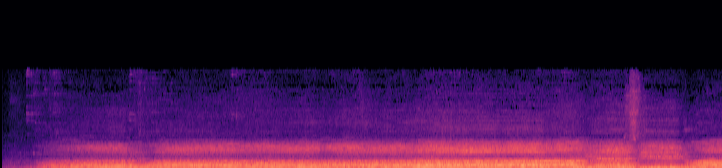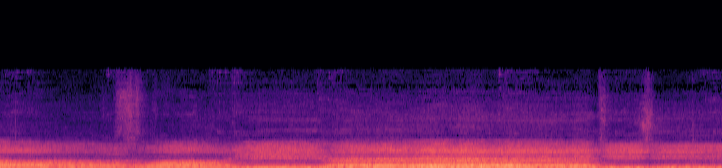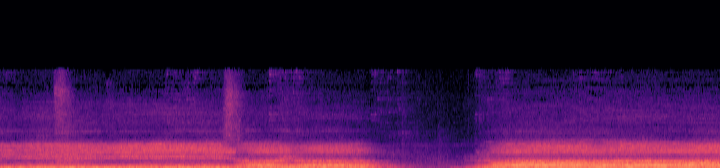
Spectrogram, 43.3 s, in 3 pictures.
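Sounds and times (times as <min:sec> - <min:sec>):
choir singing: 0:00.3 - 0:43.2.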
